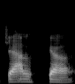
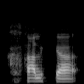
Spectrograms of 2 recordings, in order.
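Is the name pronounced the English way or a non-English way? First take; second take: English; non-English. First: The name is said with an English pronunciation. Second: The name is said with a non-English pronunciation.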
